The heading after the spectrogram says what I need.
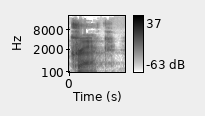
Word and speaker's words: craic: like something like that they call it crack but it's with a hard c at the end yes it is yeah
